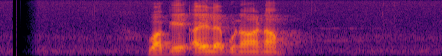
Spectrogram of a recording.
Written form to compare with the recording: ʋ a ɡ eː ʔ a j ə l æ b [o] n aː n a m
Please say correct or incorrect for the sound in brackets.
incorrect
